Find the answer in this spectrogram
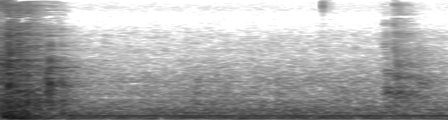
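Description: A single thump at the very start, dying away quickly: a bare hand chopping down karate-style onto a whole apple on a plate. A steady low hum follows.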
